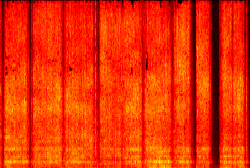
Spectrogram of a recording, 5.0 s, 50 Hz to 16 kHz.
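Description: Long pointed nails scratch a hollow tube of rolled 100-grit sandpaper in a series of long, steady strokes separated by brief pauses. Each stroke is a dense, gritty rasp dominated by bright, hissy texture with very little low end.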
